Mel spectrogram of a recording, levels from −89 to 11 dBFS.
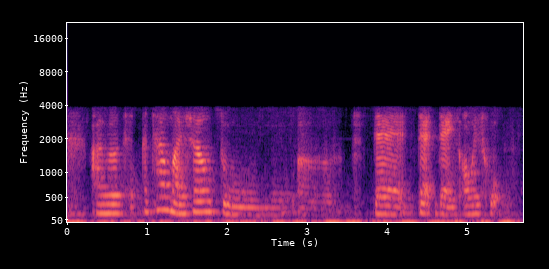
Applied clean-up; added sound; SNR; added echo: neural separator model SepFormer DNS4.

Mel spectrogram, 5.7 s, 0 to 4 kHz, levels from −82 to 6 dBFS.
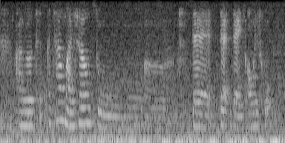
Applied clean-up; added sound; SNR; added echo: none; Train; 5 dB; reverberation time 0.3 s.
